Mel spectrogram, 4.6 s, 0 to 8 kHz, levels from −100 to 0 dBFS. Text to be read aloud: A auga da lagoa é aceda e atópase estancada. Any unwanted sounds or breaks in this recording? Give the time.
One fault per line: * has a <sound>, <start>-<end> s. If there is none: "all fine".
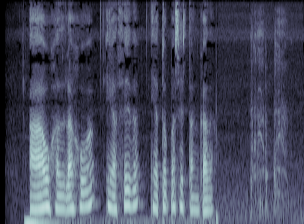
* has a cough, 3.8-4.5 s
